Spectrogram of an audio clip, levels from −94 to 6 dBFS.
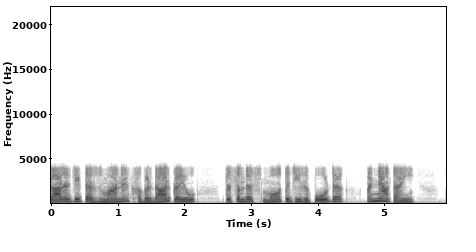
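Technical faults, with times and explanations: Throughout, Opus compression: the speech is heavily damaged and confined to narrowband, with nothing above about 4.1 kHz, so it sounds boxed-in and muffled, and its tones come out grainy, rough and noisy. That points to a very low rate, likely Opus around 12 kbps in its CELT mode, which keeps every band's energy by filling gaps with folded or noise-like content. Unlike MP3 damage, there is less swirling from spectral holes, and unlike a simple low-pass, the remaining band is coarsened as well as cut.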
